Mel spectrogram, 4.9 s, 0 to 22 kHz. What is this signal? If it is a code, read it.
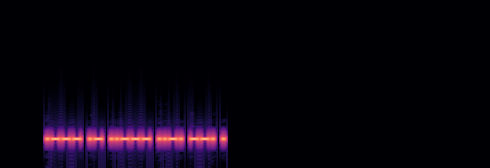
Morse code, heard as a keyed tone, about 46 wpm, 700 Hz. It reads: JA2FGE
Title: DXCC-100 Call Signs - 6 Characters - Repeated 2x - 45wpm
